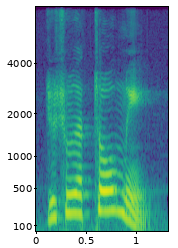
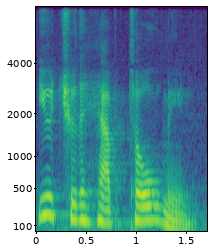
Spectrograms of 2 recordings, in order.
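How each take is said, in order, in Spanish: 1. La palabra have se reduce a una vocal. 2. La palabra have se pronuncia completa. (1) "Simplemente di" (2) "En lugar de decir"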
